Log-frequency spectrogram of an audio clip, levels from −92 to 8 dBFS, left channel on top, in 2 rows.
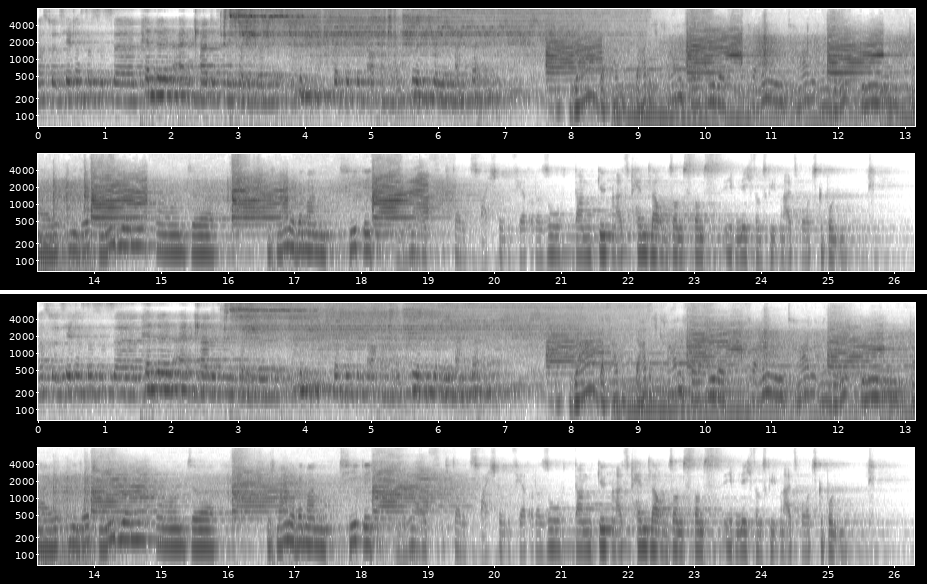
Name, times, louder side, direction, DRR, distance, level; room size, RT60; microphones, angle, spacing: voice 1, 0.0-7.3, equal, 50° left, -7 dB, 4.6 m, -31 dB
sound 1, 2.7-9.2, left 7 dB, 85° left, 2.1 m, -27 dB
sound 2, 6.9-8.5 9.1-14.9 15.4-17.3 17.6-19.4, left 6 dB, 65° left, 0.8 m, -29 dB
voice 2, 7.3-16.1 16.6-25.3 25.6-25.7, right 1 dB, 10° right, 5 dB, 0.3 m, -34 dB
sound 3, 8.0-13.3, equal, 20° left, 3.5 m, -39 dB
23.0 x 20.0 x 2.5 m, 2.7 s
head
